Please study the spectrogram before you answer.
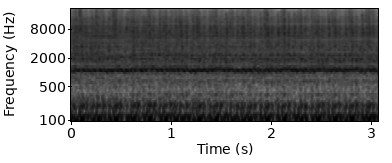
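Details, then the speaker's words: Honda FireBlade four-cylinder in revival, running after fixing no-spark and bypassing the kill switch, coolant unchecked: steady idle with even low burble and constant light whine, no misses; doesn't sound bad. "let it run for 10 or 15 seconds doesn't sound bad there we go I can't believe it I got this thing running"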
